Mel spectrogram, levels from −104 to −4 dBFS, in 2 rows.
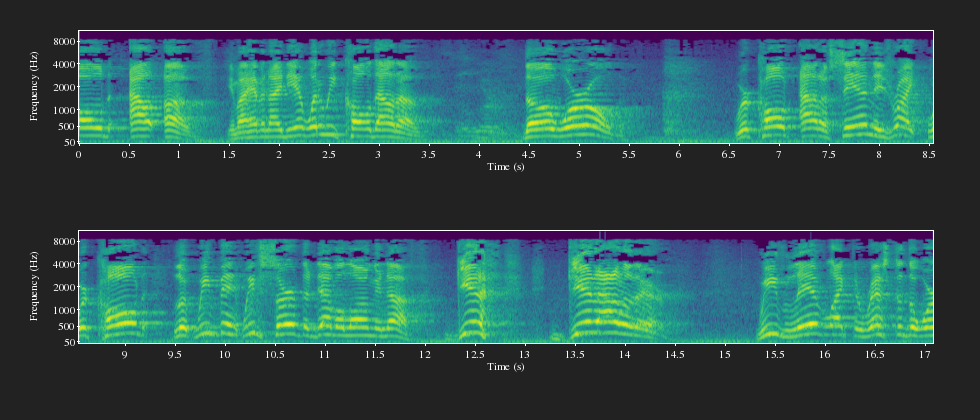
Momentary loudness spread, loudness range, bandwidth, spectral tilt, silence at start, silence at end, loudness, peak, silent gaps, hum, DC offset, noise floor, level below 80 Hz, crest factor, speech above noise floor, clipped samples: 16 LU; 3 LU; 8.8 kHz; -2.5 dB/octave; 0 s; 0 s; -15 LUFS; 0 dBFS; none; none; under 0.1%; -39 dBFS; -42 dBFS; 16 dB; 23 dB; under 0.1%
